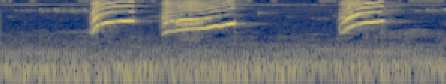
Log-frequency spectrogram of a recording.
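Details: Three quick upward-sweeping whistled notes from a canary, the middle one longer and slurred, used as training audio to get quiet canaries singing; low steady hum underneath.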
